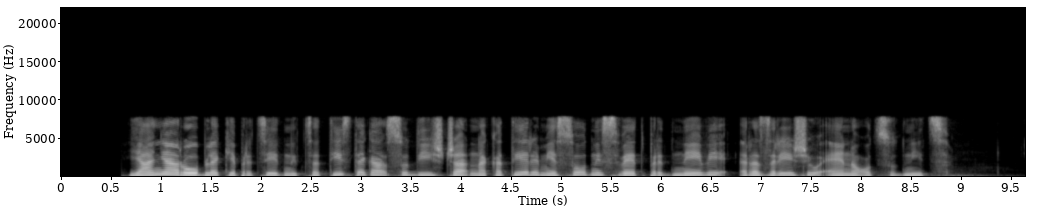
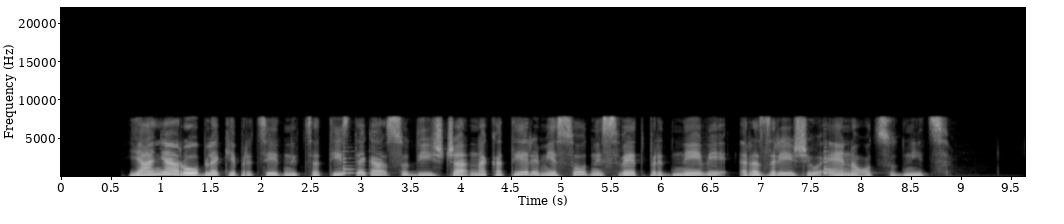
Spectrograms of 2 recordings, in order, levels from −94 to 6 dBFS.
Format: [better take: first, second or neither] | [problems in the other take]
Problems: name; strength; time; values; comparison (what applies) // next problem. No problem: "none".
first | noise reduction (neural mask model RNNoise)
